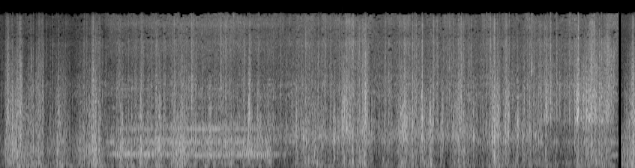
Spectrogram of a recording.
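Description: MEMU electric train running along the track, heard from its open doorway: rumbling wheel-and-rail noise with many short knocks, and wind buffeting the microphone. A steady humming tone sounds for about two seconds near the start.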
